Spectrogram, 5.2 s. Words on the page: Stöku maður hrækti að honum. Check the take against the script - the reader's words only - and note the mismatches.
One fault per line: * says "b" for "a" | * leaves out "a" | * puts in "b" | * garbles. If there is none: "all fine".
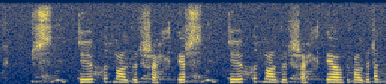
* puts in "stöku maður hrækti"
* garbles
